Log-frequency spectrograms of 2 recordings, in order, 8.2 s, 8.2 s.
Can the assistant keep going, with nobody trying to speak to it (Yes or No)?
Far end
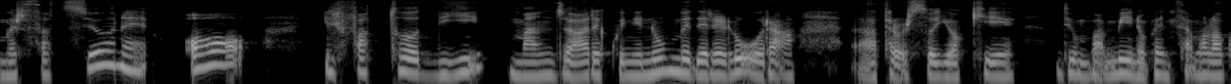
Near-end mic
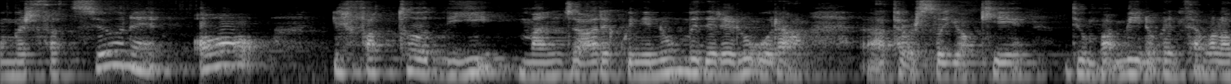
Yes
